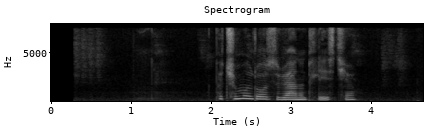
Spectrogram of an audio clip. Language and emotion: Russian, neutral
